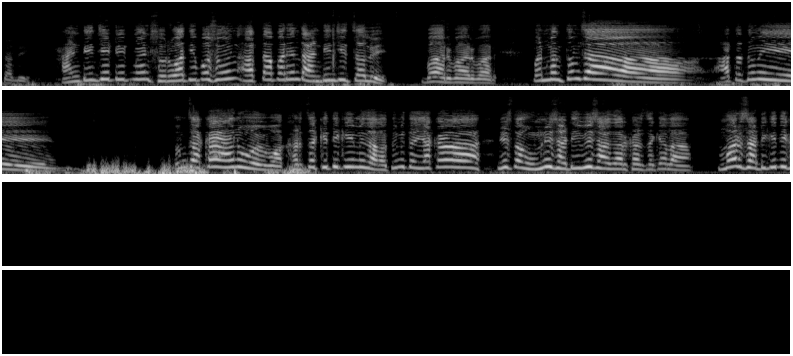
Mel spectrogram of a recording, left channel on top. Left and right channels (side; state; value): right; silent; digital silence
